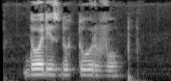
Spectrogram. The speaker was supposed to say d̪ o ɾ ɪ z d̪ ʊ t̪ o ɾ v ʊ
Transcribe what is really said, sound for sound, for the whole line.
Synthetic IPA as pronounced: d̪ o ɾ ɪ z d̪ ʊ t̪ u ɾ v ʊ

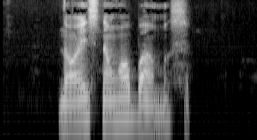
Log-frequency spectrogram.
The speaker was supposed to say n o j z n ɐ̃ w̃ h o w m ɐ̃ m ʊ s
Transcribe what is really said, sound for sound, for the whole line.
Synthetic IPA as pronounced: n ɔ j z n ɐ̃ w̃ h o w b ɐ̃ m ʊ s

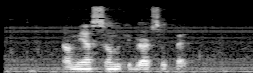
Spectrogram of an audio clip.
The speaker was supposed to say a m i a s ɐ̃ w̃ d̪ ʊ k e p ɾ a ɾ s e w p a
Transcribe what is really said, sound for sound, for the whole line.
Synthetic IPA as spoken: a m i a s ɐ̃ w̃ d̪ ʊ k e b ɾ a ɾ s e w p ɛ

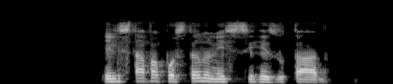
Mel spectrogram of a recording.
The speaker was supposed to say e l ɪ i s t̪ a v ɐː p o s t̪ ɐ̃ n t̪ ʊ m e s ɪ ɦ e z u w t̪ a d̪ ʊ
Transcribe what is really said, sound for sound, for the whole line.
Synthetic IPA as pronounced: e l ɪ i s t̪ a v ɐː p o s t̪ ɐ̃ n d̪ ʊ n e s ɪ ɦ e z u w t̪ a d̪ ʊ

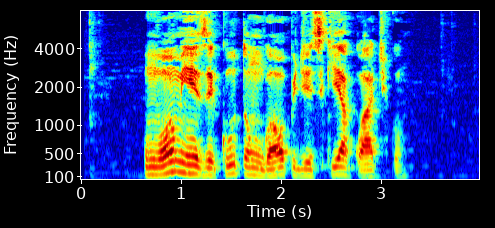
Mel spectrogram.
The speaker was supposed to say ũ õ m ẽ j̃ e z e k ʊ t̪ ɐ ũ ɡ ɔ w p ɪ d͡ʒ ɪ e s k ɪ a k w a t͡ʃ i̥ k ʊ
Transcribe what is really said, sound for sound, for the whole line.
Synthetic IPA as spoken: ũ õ m ẽ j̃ e z e k u t̪ ɐ ũ ɡ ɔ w p ɪ d͡ʒ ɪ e s k i a k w a t͡ʃ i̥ k ʊ

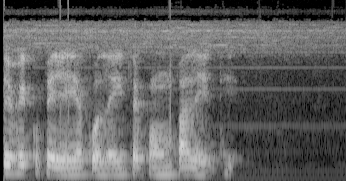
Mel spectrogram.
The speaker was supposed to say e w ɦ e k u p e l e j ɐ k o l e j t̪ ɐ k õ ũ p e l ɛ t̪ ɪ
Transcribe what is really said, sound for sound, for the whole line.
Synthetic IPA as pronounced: e w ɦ e k u p e ɾ e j ɐ k o l e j t̪ ɐ k õ ũ p a l e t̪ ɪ

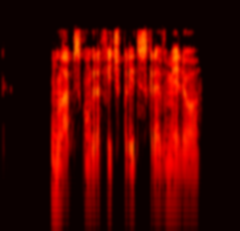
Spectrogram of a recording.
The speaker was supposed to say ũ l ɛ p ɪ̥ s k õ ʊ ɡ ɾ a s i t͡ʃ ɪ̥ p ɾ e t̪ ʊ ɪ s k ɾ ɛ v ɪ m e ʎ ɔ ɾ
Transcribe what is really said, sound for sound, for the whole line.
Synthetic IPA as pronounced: ũ l a p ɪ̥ s k õ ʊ ɡ ɾ a f i t͡ʃ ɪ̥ p ɾ e t̪ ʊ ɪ s k ɾ ɛ v ɪ m e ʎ ɔ ɾ

